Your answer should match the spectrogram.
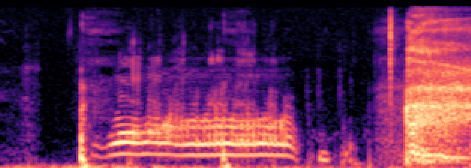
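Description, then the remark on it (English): Someone drinks Coors Light beer, a wet throaty gulping with a drawn-out gargle-like vocal sound, then a short burst of noise at the end. No words are spoken. “Oh, yeah, you sipped that beer.”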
